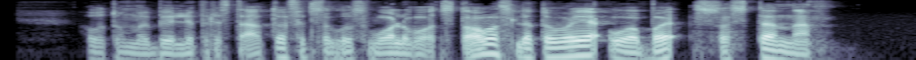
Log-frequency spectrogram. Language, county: Lithuanian, Vilnius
